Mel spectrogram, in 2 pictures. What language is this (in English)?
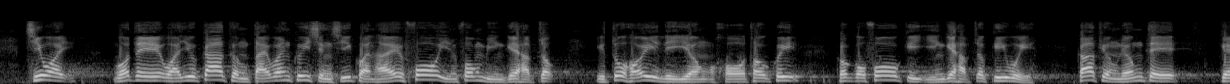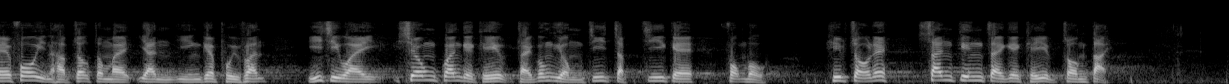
Cantonese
